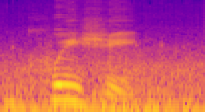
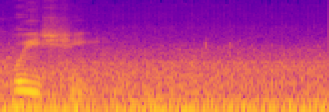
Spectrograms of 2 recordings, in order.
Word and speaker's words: Quchee: So yeah, the name of this being is, okay, it's pronounced Kwee-Shee, but it starts with a Q. It was mentioned to me in my language, the English language is a Q, so it's pronounced Kwee-Shee.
